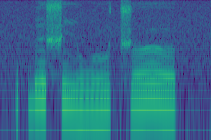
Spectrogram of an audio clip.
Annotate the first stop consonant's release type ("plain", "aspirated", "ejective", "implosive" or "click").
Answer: implosive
